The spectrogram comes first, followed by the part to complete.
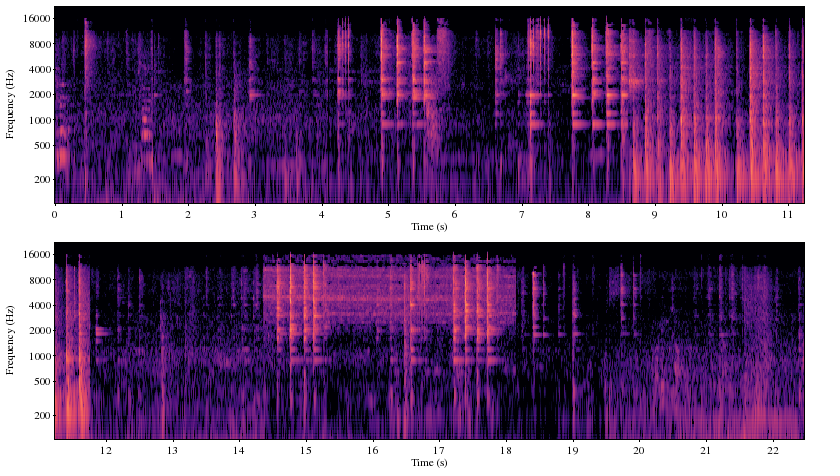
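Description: Ratchet wrench on a long extension clicking in quick runs, with metallic clinks of the tool against a bare aluminium diesel crankcase, as the bolts of the piston cooling jets are turned.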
